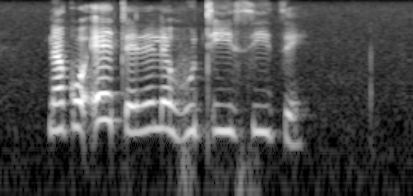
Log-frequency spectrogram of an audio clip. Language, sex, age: Southern Sotho, female, 21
